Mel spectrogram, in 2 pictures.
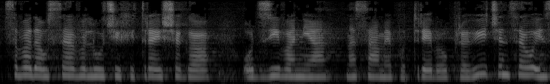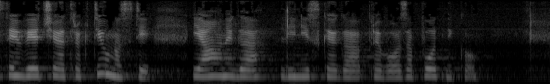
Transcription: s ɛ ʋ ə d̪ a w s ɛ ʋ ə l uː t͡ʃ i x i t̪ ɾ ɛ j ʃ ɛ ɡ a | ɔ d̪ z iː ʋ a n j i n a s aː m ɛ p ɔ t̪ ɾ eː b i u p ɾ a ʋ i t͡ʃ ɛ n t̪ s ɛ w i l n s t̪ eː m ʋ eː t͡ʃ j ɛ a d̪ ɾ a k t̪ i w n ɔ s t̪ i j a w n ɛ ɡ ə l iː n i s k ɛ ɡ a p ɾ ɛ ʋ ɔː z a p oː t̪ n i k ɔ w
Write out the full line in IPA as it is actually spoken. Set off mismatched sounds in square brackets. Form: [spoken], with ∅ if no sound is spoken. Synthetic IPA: s ɛ ʋ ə d̪ a w s ɛ ʋ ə l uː t͡ʃ i x i t̪ ɾ ɛ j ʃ ɛ ɡ a | ɔ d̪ z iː ʋ a n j [a] n a s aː m ɛ p ɔ t̪ ɾ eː b [ɛ] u p ɾ a ʋ i t͡ʃ ɛ n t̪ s ɛ w i [∅] n s t̪ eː m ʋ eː t͡ʃ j ɛ a [t̪] ɾ a k t̪ i w n ɔ s t̪ i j a w n ɛ ɡ [a] l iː n i s k ɛ ɡ a p ɾ ɛ ʋ ɔː z a p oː t̪ n i k ɔ w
